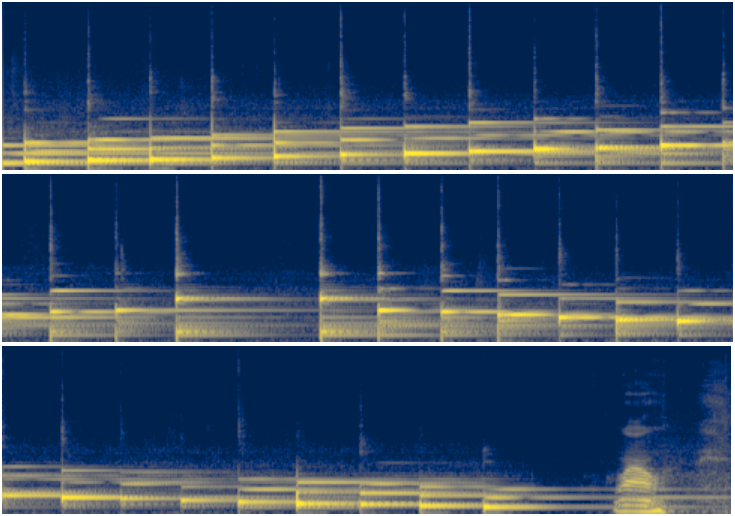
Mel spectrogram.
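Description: A handpan struck by hand one note at a time, stepping up through all of its notes in a rising scale, then, after a short break about ten seconds in, back down again. Each note rings on under the next.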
